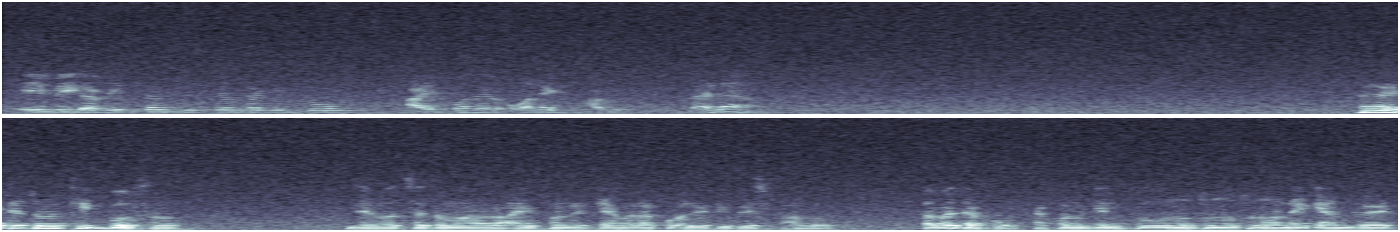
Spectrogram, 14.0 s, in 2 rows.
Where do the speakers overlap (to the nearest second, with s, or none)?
none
